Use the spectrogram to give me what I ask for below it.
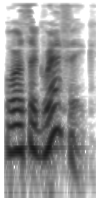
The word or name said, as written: orthographic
